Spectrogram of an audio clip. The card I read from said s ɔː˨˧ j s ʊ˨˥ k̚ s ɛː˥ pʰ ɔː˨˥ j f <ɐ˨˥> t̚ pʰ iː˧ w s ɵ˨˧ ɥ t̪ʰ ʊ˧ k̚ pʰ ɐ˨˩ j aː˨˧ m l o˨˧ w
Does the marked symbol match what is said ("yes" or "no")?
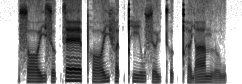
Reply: no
